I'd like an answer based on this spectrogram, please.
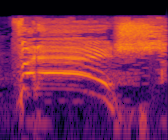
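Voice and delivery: long, very high held shout; cried out. Acted. Preacher voicing Jesus answering the Father, crying out. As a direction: cry it out with all the breath, stretched. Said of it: "Then Jesus cried".

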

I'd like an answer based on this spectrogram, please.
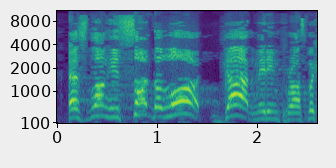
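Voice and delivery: ringing pulpit shout; full-force preaching. Real, not acted.

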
